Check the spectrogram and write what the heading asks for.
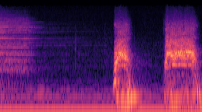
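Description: Lo-fi grindcore/noisecore band recording at a brief break: the wall of distorted noise and drums rings out and fades within about half a second to a low hum. Two short, loud bursts of band noise follow, about two seconds in and again near the end.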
